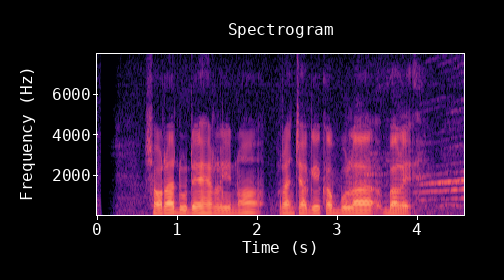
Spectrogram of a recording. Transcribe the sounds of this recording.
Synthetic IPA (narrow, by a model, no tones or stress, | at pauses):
soɾadudɛhɛrlinɔ | raɲt͡ʃaɡɛkabulabalɛʔ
